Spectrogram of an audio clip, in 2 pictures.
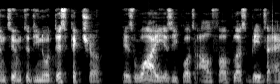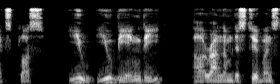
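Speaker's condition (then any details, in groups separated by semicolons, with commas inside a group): No condition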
